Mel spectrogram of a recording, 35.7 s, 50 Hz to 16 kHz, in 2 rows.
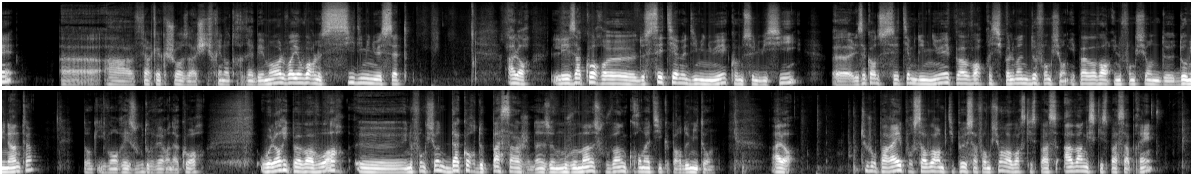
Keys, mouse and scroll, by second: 5.0 click, 35.1 click.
